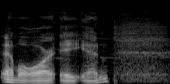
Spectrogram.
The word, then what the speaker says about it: Morin: So off the draw, it's Callie Moran, Callie Morin is how she pronounces it, Moran.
